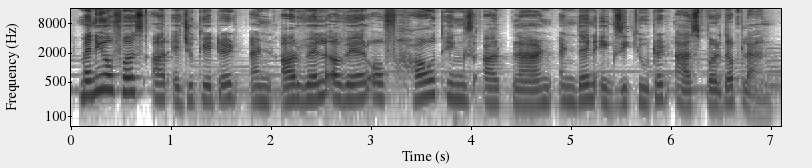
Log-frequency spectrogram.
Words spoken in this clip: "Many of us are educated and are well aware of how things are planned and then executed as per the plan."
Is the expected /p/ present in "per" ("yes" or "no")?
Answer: no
